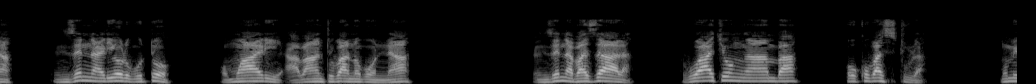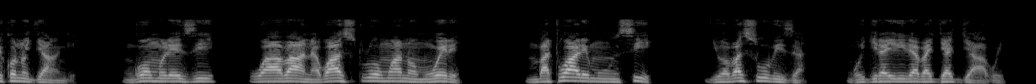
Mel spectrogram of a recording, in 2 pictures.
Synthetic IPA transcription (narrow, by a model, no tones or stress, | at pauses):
nze̞nːaljo̞luβuto̞ː | mwaːlia̰βaːntuβano̞βo̞nːa | nze̞naβazaːla̰ | lwaːco̞ŋːaːmba | okuβasi̥tula̰ | mumiko̞no̞ɟa̰ːŋɡe̞̰ | ŋɡo̞ːmule̞zi | waːβaːnaβwaːsi̥tulo̞ːmwaːno̞ːmuwe̞ɾe | mbatwaːle̞muːnsi | ɟoβwaβasuːβiza̰ | ŋɡo̞ɟiɾajiɾiɾaβaɟːaɟːa̰ːβwe̞̰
